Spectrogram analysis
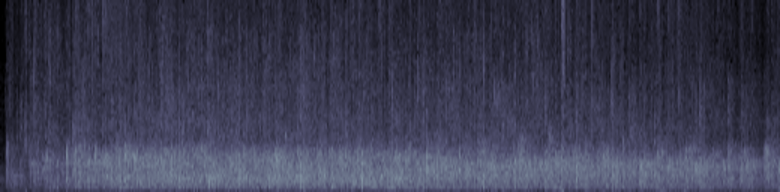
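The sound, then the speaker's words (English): A church audience claps during a morning service to welcome returning guests. The applause swells in quickly and holds as a dense, even wash of clapping at a moderate level. “So let's welcome them as they come.”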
